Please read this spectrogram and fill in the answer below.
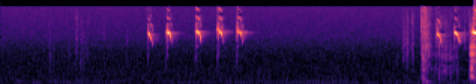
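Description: Newborn Muscovy duckling peeping: five short peeps in quick succession, each sliding down in pitch. Near the end come a few knocks and the peeping starts up again.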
